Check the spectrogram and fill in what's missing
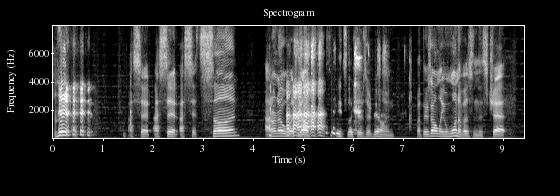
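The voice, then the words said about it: Put-on southern accent. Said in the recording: “that has a true southern accent”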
